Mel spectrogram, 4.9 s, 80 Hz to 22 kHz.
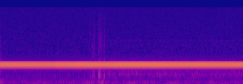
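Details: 1981 Rotel RVC220 (Cybernet 134) UK FM CB radio after extensive repair, receiver alignment check with 100 µV from signal generator: pure tone near 1 kHz over faint hiss, no warble or breakup; alignment spot on, receiver working properly.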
